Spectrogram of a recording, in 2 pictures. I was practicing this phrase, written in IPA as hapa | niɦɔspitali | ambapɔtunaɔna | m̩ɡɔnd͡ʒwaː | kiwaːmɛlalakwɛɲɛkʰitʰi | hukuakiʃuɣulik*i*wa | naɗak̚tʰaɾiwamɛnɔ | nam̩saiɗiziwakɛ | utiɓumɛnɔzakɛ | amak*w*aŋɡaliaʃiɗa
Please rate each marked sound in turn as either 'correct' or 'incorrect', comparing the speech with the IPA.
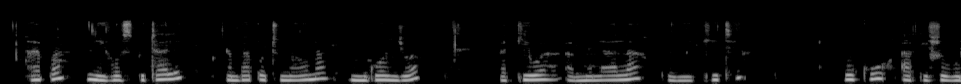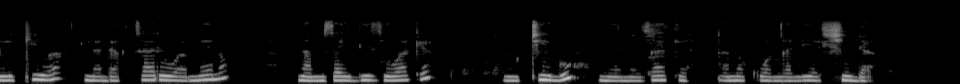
correct, incorrect

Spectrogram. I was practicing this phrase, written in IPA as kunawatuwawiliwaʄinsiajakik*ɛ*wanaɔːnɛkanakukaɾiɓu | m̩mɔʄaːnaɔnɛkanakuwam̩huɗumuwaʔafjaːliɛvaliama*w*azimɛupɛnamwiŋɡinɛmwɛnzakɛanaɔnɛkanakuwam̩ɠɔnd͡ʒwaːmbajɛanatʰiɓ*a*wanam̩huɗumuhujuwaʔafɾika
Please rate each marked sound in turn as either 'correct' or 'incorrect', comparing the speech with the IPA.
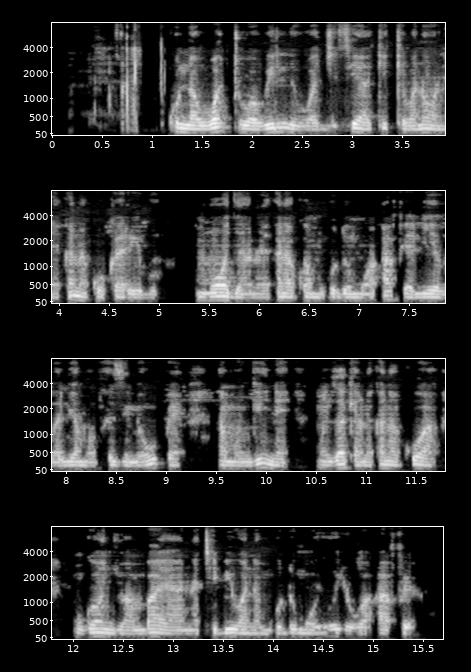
correct, incorrect, incorrect

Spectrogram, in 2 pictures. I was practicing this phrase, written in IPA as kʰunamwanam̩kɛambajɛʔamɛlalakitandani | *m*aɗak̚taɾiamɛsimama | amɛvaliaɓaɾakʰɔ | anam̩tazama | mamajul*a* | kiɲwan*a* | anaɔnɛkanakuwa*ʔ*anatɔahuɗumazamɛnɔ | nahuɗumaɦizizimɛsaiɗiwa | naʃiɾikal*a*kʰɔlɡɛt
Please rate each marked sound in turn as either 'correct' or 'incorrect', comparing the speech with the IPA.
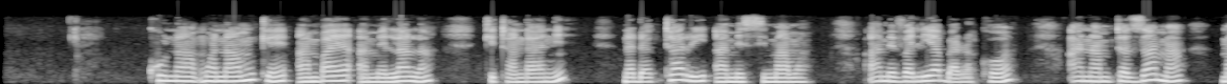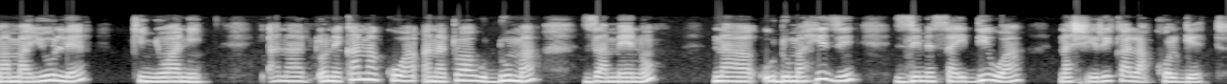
incorrect, incorrect, incorrect, correct, correct

